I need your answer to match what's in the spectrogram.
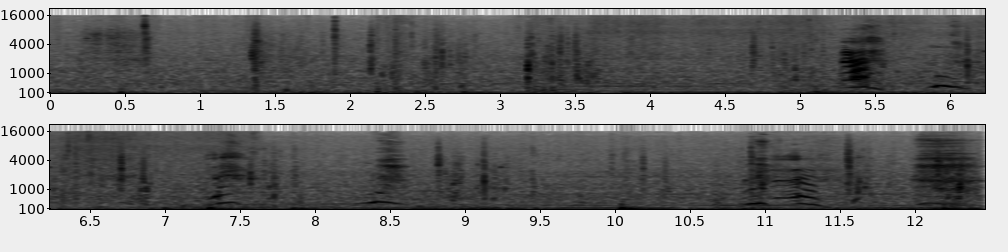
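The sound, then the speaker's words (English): Repeated sloshing and splashing of someone wading slowly through shallow, muddy water to cross it, getting stuck in the mud, each heavy step churning the water, with occasional faint voices in the background. “I'm getting stuck in the mud. Just try and keep your pistol out of the water, okay?”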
